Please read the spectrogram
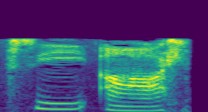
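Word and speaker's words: Si'ahl: So Si'at was Duwamish Suquamish, and his name has been misspelled and mispronounced to be something other than Si'at. Si'at.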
